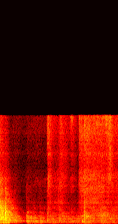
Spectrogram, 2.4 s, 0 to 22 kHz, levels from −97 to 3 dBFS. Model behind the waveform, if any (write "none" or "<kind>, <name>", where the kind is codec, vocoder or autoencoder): codec, SNAC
